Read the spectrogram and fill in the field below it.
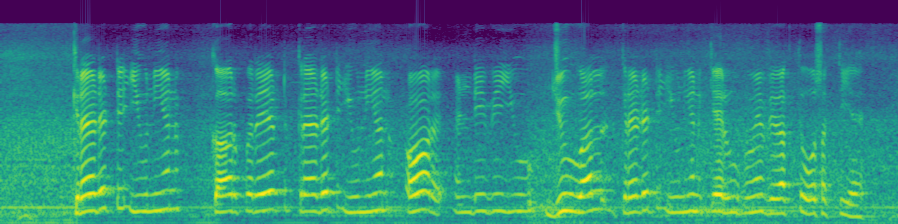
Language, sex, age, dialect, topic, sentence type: Hindi, male, 18-24, Kanauji Braj Bhasha, banking, statement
